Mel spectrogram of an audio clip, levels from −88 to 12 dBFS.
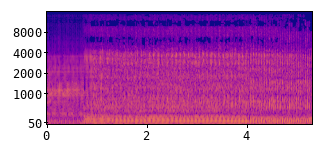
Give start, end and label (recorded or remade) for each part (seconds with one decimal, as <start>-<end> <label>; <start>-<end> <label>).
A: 0.0-0.9 remade; 0.9-5.3 recorded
